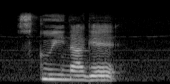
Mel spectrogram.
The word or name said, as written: sukui nage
